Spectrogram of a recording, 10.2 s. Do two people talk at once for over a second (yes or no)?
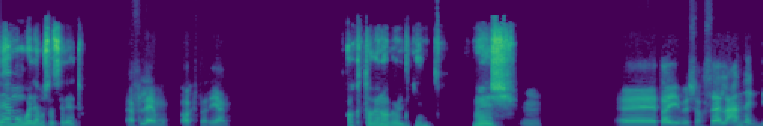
no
